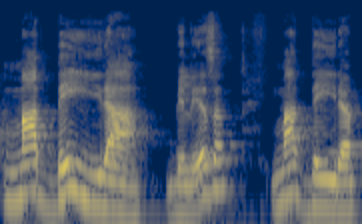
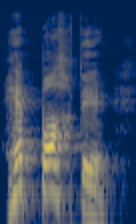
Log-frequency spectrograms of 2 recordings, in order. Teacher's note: uma sílaba tônica na penúltima sílaba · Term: paroxítonas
